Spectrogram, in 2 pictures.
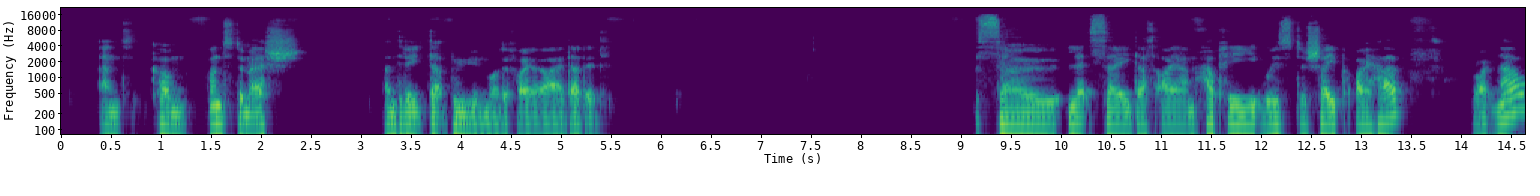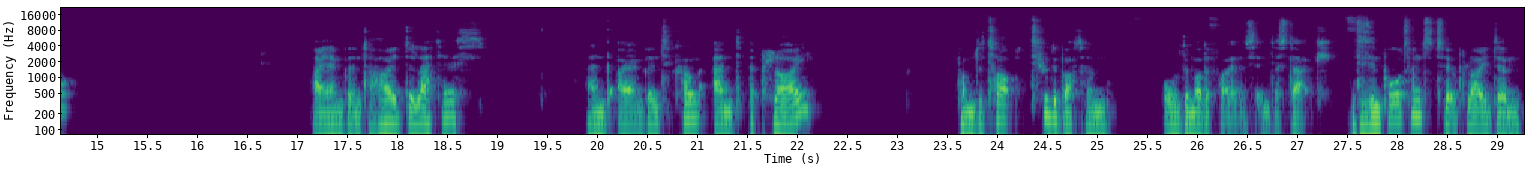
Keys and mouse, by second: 3.0 click, 8.7 right click, 13.3-13.8 middle drag, 14.4 h, 14.9 middle drag, 16.9 click, 19.8 click.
